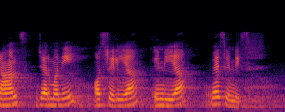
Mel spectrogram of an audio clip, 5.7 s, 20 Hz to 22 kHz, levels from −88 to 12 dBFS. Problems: echo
